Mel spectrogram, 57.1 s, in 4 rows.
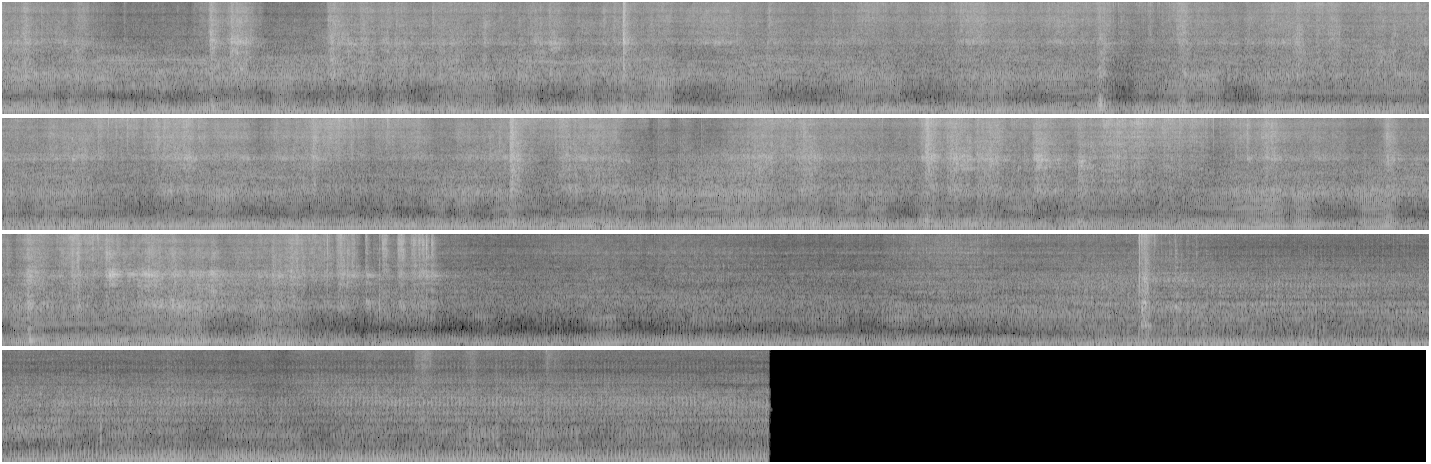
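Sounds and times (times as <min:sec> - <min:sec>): grass stalks hitting blade: 0:00.0 - 0:33.5, 0:39.0 - 0:41.6, 0:42.5 - 0:48.6
brush cutter engine: 0:00.0 - 0:50.5.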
